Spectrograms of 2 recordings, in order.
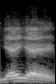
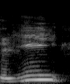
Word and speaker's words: Yee: Yay. What's up, brother? Tell us how. I love how you say my name. It's Mr. Yee.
